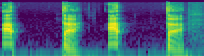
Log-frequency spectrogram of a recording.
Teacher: в быстрой речи в at the звучит ни что иное, как двойное русское т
